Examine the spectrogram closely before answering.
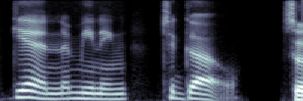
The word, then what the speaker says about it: gehen: The general rule is that when H directly follows a vowel, it's usually silent, like in the word gehen, meaning to go. So it's not pronounced gehen, but rather gehen.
